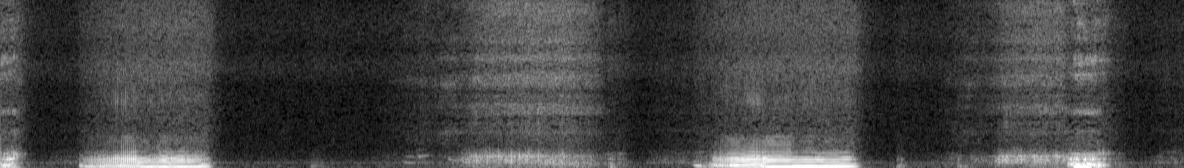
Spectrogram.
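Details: Snoring: deep buzzing snores alternating with softer breathy ones, about one every three to four seconds; loud rhythmic snoring.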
